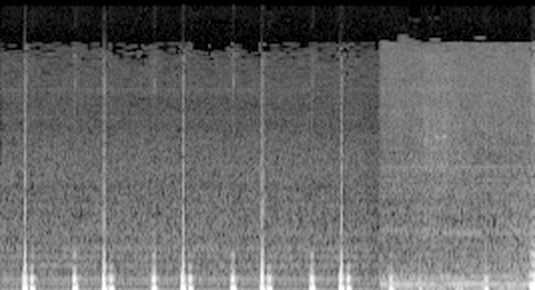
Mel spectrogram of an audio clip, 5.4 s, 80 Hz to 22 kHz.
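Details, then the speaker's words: Normal heart sounds at the pulmonic area (left second intercostal space), diaphragm: regular paired sounds about 76 per minute, where pulmonic valve closure is normally audible. "you normally cannot hear the pulmonic valve closed in any location except in the left second intercostal space"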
